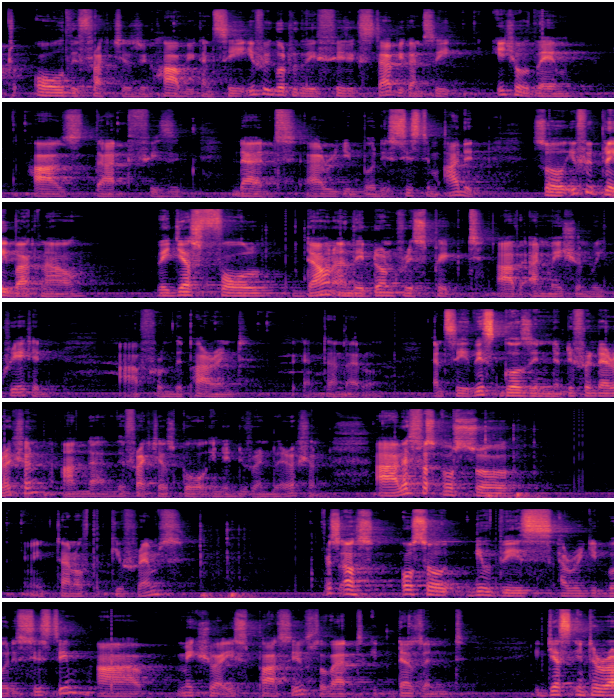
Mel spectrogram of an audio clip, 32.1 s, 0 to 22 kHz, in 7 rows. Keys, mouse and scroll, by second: 1.1 click, 2.6 click, 3.6 click, 4.0 click, 4.6 click, 5.4 click, 9.1 space, 11.6 Escape, 14.7 click, 15.3 click, 15.7 click, 16.1 space, 17.9 Escape, 18.5 space, 19.4 Escape, 20.7 `, 21.1 click, 22.0 s, 23.7 click, 24.1 click, 24.5 s, 25.7 `, 26.2 click, 27.7 click, 29.0 click, 30.2 `, 31.2 `.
